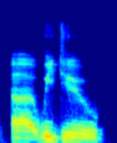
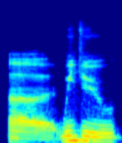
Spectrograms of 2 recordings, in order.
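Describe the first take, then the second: No difference in how they are said.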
